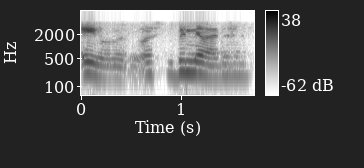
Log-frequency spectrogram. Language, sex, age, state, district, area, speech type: Sanskrit, female, 18-30, Maharashtra, Nagpur, urban, conversation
